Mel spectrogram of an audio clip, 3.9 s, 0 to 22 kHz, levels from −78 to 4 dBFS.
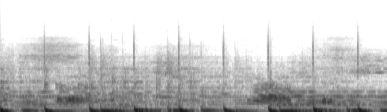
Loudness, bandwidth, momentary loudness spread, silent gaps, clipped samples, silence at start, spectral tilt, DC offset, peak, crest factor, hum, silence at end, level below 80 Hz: -17 LUFS; 4.7 kHz; 5 LU; none; under 0.1%; 0 s; -9.5 dB/octave; under 0.1%; 0 dBFS; 14 dB; none; 0 s; -16 dBFS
